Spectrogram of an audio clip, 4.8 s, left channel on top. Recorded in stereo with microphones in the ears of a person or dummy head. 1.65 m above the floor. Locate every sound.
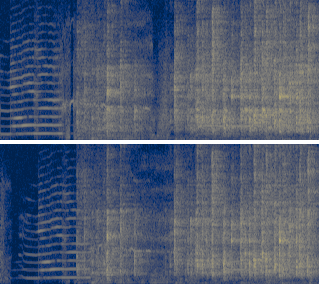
1.1 s typing on a keyboard: 15° right (ahead or behind), 0.7 m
